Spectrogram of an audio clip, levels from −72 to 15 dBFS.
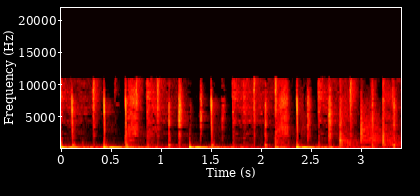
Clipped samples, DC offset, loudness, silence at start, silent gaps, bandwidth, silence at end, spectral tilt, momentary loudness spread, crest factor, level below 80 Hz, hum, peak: under 0.1%; under 0.1%; -22 LUFS; 0 s; none; 11.5 kHz; 0 s; -3 dB/octave; 6 LU; 22 dB; -26 dBFS; none; 0 dBFS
